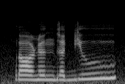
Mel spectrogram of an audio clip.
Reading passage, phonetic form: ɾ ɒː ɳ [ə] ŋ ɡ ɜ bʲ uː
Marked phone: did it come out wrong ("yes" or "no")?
no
